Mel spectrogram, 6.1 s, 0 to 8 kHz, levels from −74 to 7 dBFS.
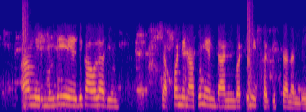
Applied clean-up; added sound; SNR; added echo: none; Clapping; 15 dB; none.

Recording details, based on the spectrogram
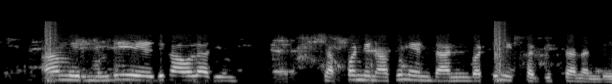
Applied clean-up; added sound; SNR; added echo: classical method spectral subtraction.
